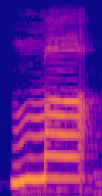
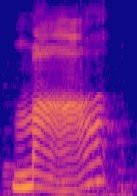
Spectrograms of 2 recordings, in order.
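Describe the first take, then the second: First: The pitch stays high and level. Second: The pitch rises from middle to high. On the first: "first tone flat" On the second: "going up"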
